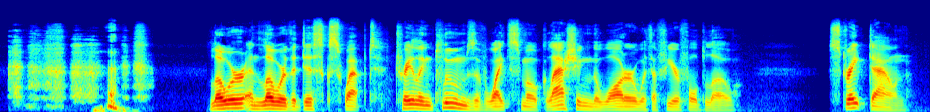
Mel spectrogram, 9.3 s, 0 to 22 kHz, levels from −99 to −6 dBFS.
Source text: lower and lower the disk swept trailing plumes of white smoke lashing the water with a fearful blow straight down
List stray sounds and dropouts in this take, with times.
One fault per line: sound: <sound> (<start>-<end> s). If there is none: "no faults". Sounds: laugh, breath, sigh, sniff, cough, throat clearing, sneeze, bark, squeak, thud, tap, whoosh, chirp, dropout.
sound: breath (0.1-1.6 s)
